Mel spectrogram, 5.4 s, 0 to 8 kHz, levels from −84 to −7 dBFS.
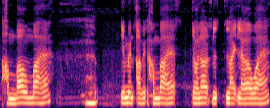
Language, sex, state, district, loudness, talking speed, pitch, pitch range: Hindi, male, Jharkhand, Deoghar, -14 LUFS, 110 wpm, 145 Hz, 140-150 Hz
